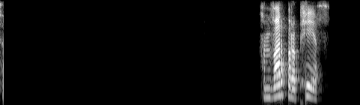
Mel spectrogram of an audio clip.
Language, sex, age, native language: Icelandic, female, 8, Icelandic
